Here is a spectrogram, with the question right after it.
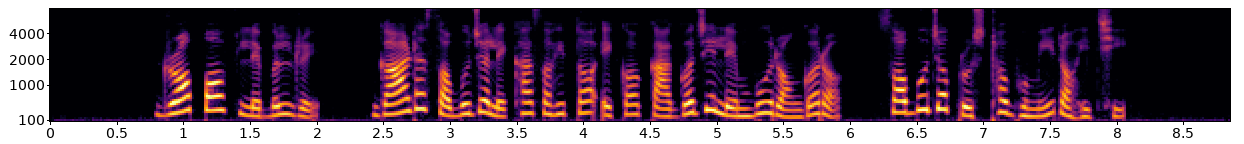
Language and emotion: Odia, neutral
